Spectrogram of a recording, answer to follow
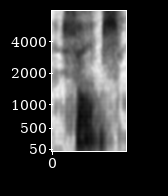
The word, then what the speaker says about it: psalms: prayer the third p psalms yeah i know it sounds like an s but it actually spelled with p psalms you probably knew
